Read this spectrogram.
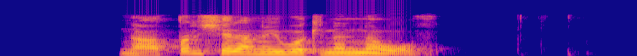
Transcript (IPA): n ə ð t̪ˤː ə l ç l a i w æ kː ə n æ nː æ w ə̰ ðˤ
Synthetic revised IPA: n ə ʕ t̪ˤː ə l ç ɾ a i w æ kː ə n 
